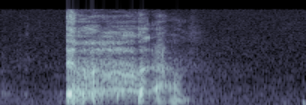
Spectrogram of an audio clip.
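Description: A man's single harsh cough into a handheld microphone, about half a second in and lasting under a second.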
